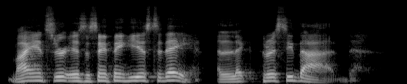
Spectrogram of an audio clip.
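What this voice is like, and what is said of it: Terrible put-on foreign accent. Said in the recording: “terrible accent ... That's pretty bad. That's pretty bad.”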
